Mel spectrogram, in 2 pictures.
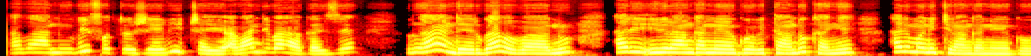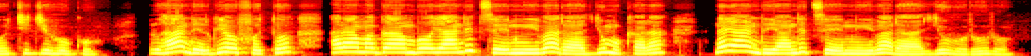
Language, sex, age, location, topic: Kinyarwanda, female, 25-35, Kigali, health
